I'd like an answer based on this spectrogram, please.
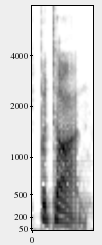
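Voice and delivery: Bataan as "buh-TAHN"; preferred pronunciation. Shown as a demonstration. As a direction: say Bataan in two syllables ending in "ahn". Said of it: "I prefer to use".

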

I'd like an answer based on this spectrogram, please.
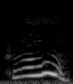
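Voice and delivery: a loud high whew holding back tears; teary exhale; emotional whew. Real, not acted. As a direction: blow out a breath to steady yourself. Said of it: "I'm about to tear up".

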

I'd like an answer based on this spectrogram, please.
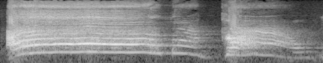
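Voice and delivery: drawn-out high shout of Oh my God; hammed-up ecstatic shriek; running down the hall shrieking. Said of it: "running up and down the halls".

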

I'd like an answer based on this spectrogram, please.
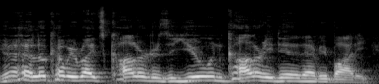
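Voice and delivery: loud, high, jeering schoolyard taunt; mocking American pointing out his spelling; mocking onlooker. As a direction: point and jeer at him to the crowd. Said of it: "didn't want people like".

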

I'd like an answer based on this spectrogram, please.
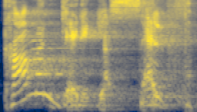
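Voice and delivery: high, cranky ogress voice; ogress calling back. Acted. Mama Draga answering from the well's bottom, cranky. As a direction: toss it back up the well.

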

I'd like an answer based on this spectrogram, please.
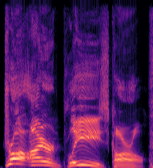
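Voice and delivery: high shouted Walton plea, dropping to plain on Carl; mock Walton shout at Karl Malone; imitating Bill Walton. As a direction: bellow the plea like an exasperated broadcaster. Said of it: "Walton, the quote".

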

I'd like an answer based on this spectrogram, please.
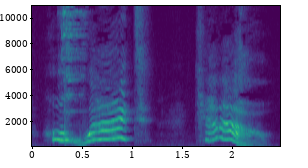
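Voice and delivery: very high, drawn-out disbelief; mock disbelief. Reacting to someone's invented scenario, mock disbelief. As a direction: squeal it in theatrical bewilderment.

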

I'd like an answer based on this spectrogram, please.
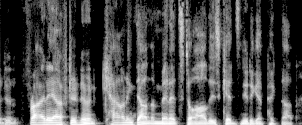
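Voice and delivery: ordinary talk

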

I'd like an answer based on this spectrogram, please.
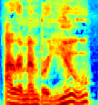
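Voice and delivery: sharp, biting accusation; understated savage anger. A narrator's reading. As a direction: throw it at her with fury. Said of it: "he said savagely".

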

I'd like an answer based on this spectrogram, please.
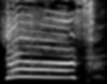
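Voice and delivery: extremely high, loud, grating excited squeal; Stacey Ann. Acted. Podcaster annoying co-host with a contestant's voice, grating high shriek. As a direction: shriek it as a hammed-up, piercing impression. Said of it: "I wanna do my Stacey Ann impression".

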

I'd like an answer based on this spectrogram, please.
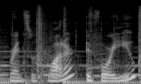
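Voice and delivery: usual speaking voice

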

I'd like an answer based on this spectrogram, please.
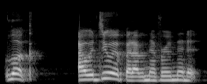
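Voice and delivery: usual speaking voice

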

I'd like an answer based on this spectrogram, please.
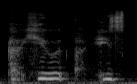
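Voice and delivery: hushed wildlife documentary narration; David Attenborough whisper. Pretend. Asked by her co-host to narrate the bird video, hushed documentary whisper. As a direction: whisper like a nature narrator watching prey. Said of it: "please be our David Attenborough".

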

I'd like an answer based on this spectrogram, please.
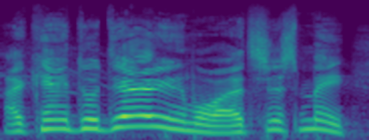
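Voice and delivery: put-on brash playful New York accent. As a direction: order coffee in a big New York accent. Playacts New Yorker ordering coffee.

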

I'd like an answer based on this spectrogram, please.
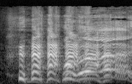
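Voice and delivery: "ふわー" drawn out very slowly, high and laughing; laughing gasp. Retold or imitated. Repeating his stunned reaction to his partner: "ふわー" slow, high, laughing. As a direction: stretch "ふわー" long and high through a laugh. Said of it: "言うたよ、俺".

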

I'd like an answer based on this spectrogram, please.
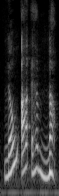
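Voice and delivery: loud, high, emphatic denial; cross refusal. A narrator's reading. May May answers her sister before the show, crossly. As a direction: refuse with indignant force on every word.

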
